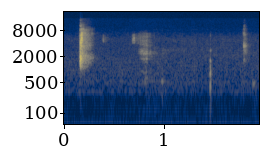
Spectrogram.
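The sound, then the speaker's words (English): A cigarette's flavor capsule gets crushed with one sharp pop before smoking, followed by a few faint scattered clicks and soft crinkling over quiet background. “I gotta click the cigarette before I smoke it, dog.”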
